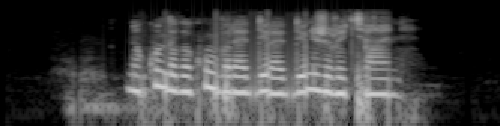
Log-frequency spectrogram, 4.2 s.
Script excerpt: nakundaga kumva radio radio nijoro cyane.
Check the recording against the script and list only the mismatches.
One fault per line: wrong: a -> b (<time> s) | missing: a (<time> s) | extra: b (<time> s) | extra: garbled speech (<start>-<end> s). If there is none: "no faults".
no faults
